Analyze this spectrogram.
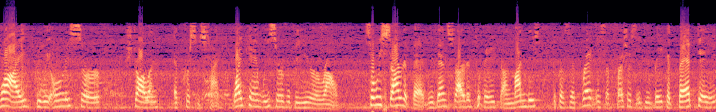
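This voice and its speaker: At a fairly slow pace, a woman with a medium pitch and ordinary pitch variation talks over noticeable background noise. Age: 80s+. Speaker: restaurant co-founder and cook. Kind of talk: interview answer.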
